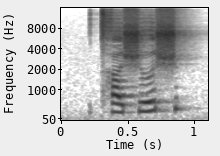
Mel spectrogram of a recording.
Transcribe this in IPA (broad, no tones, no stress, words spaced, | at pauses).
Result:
tʰaʃəʃ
